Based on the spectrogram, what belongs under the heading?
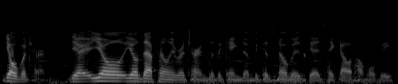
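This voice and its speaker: A man's voice: fairly low pitch, lively intonation, rapid-fire, faint music behind. A man who played in the game, talking casually, enthusiastic and rambling. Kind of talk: casual chat after a game.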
